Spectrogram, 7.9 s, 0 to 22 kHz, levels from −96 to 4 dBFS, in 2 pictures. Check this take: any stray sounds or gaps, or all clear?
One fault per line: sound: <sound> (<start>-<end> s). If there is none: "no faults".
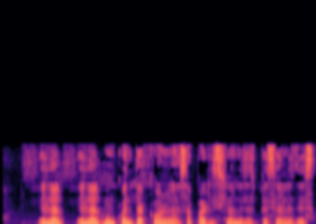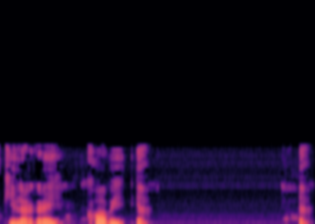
no faults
